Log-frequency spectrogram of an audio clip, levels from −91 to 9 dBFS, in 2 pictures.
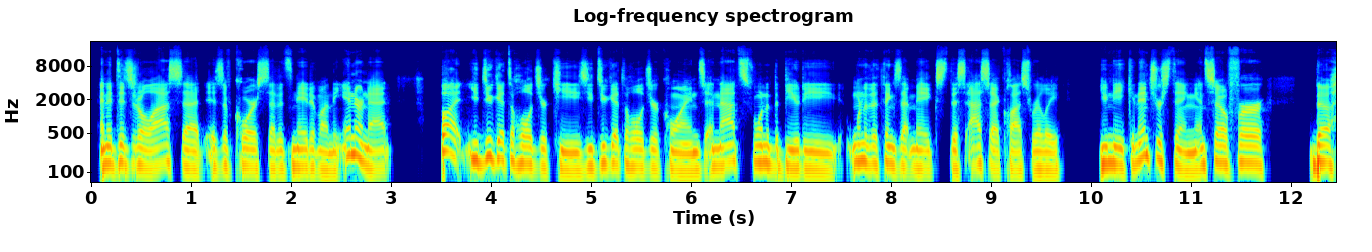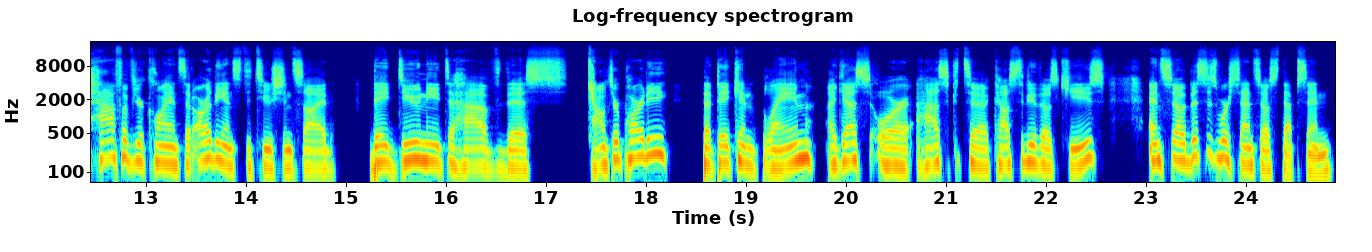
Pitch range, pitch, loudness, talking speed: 125-155 Hz, 140 Hz, -23 LUFS, 210 wpm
